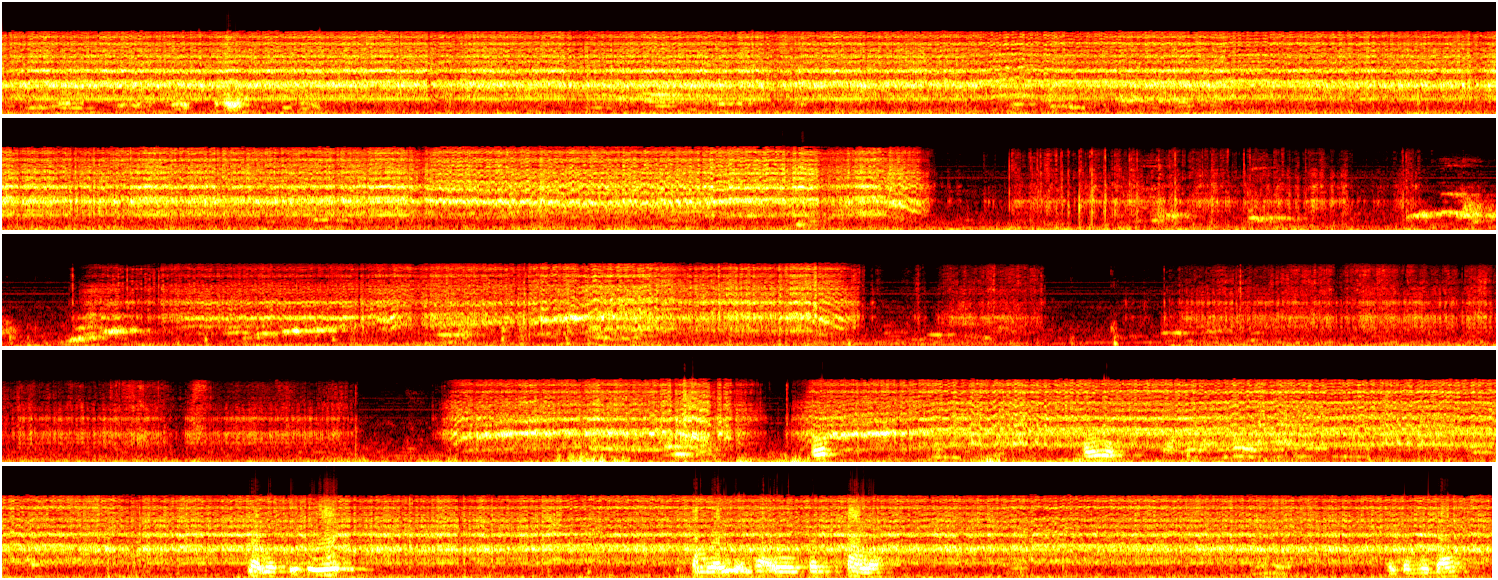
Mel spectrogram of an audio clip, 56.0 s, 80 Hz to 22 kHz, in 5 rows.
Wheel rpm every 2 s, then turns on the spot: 160, 160, 160, 160, 160, 160, 160, 160, 150, 20, 20, 20, 80, 150, 70, 10, 20, 20, 60, 90, 150, 160, 160, 160, 160, 160, 160, 160.
18-22 32-36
